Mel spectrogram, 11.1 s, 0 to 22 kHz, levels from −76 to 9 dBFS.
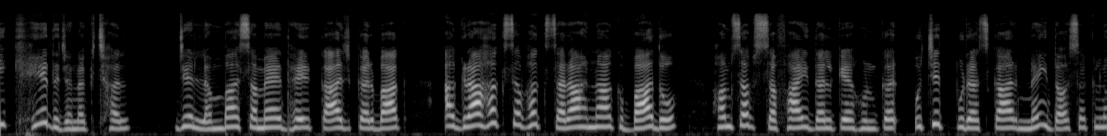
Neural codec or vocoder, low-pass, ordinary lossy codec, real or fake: none; 14.4 kHz; none; real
